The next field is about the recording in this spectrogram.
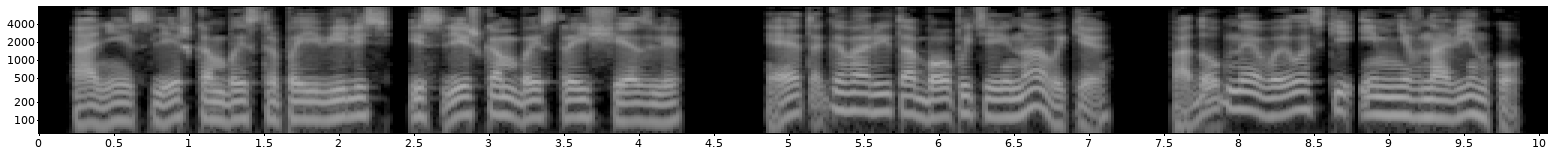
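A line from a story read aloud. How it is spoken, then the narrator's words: Plain. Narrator (Russian): ответил Линк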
